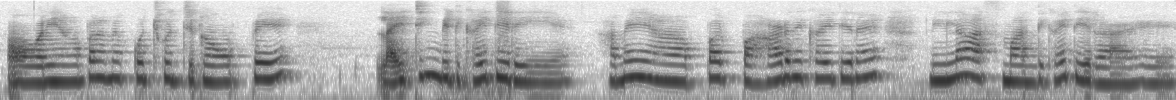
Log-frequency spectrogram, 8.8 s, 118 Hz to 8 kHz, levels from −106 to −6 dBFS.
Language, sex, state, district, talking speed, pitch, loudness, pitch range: Hindi, female, Bihar, Begusarai, 185 wpm, 275 Hz, -35 LUFS, 255-300 Hz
